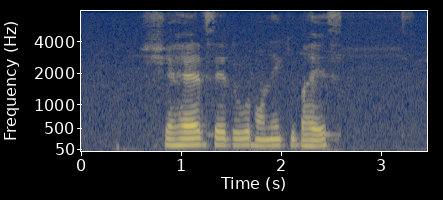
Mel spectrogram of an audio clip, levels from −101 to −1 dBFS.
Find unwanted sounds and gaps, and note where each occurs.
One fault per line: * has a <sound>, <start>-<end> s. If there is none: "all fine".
all fine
